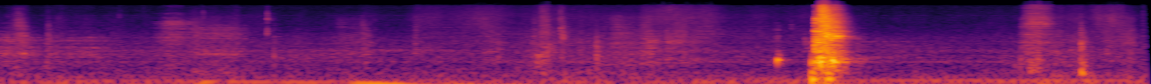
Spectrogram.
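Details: One loud, explosive sneeze after faint breathing and sniffing, in a quiet room, from a person unwell and feverish, reportedly worsening, with a tickly nose.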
